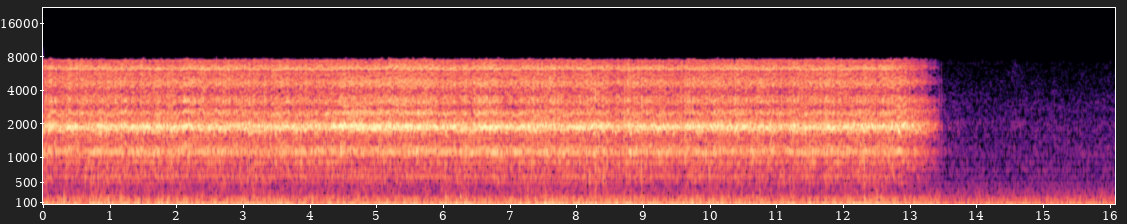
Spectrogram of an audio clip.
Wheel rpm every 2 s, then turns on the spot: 160, 160, 160, 160, 160, 160, 70, 0.
none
